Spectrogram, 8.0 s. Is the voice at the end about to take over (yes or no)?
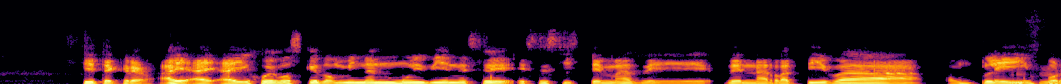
yes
